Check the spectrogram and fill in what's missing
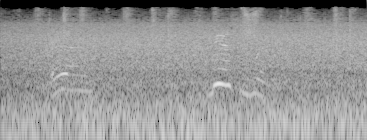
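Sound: rushing waterfall water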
